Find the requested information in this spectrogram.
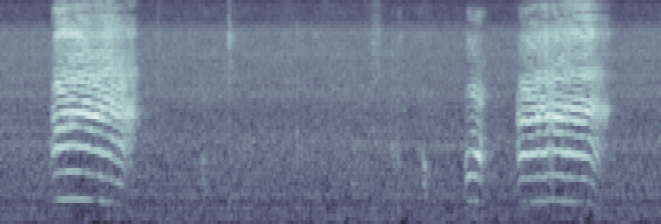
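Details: Baby niece after a bath who also had hiccups: two long, high-pitched infant cries with a brief whimper between them; ordinary crying in a quiet room.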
